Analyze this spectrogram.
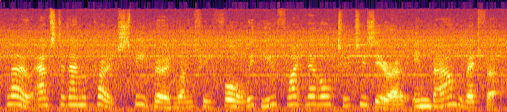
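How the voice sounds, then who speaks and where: A woman's voice: fairly high pitch, expressive. A woman playing an airline pilot making formal, clipped radio calls to air traffic control. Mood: businesslike. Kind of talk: clipped aviation radio phraseology. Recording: loud rushing cockpit-like noise.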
